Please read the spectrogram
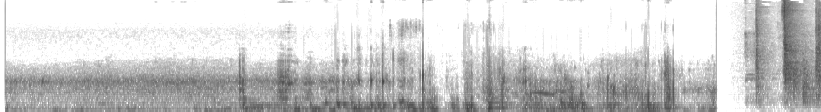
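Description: Muffled water sloshing and splashing around a hydrofoil board and the rider's legs in shallow sea water, over a steady rush of wind noise. About five seconds in it cuts off abruptly, and a short sharp swish follows.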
